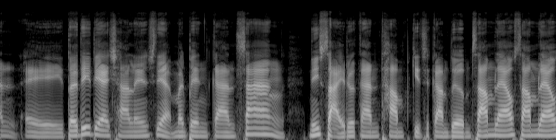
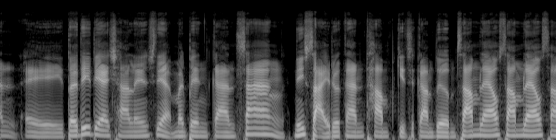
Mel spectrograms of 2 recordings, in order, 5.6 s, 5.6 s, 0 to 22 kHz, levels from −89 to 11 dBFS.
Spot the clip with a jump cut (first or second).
second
